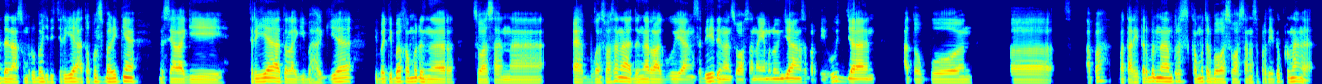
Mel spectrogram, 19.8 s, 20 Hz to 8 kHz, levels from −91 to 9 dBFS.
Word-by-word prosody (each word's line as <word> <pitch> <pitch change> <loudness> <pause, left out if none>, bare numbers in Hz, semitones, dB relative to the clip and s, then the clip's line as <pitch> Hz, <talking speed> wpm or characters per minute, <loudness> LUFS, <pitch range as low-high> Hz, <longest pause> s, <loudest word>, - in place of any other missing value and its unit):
dan 110 -1 +2
langsung 110 +1 -3
berubah 115 +1 -1
jadi 110 0 -5
ceria 115 +1 +2
atau - - -5
pun 125 - 0
sebaliknya? 125 +2 +4 0.3
Misal 105 +1 -1
lagi 100 -1 0 0.4
ceria 120 +2 +5
atau 105 -3 -2
lagi 95 0 -3
bahagia, 105 +9 0 0.3
tiba-tiba 110 +3 +1
kamu 120 +1 +2
dengar 100 0 +1 0.2
suasana, 95 0 -2 0.5
eh 100 -2 +2
bukan 100 +3 -5
suasana, 120 +3 +2
dengar 105 0 +1
lagu 105 +1 0
yang 100 -2 -1
sedih 120 +2 +3
dengan 100 -2 +1
suasana 105 +1 -3
yang 105 0 -1
menunjang 115 +1 +3
seperti 105 -2 -13
hujan 110 -5 +3 0.5
atau 100 -2 -5
pun, 100 0 -1 0.7
eee, 95 -1 -2 0.6
apa, 130 - -4 0.3
matahari 100 -1 -1
terbenam, 125 +1 +5
terus 130 -2 -5
kamu 110 +3 0
terbawa 105 -4 +2
suasana 100 +1 -4
seperti 100 -1 -7
itu, - - -2
pernah 130 +2 +2
nggak? - - -4
105 Hz, 135 wpm, -24 LUFS, 100-115 Hz, 0.7 s, ceria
